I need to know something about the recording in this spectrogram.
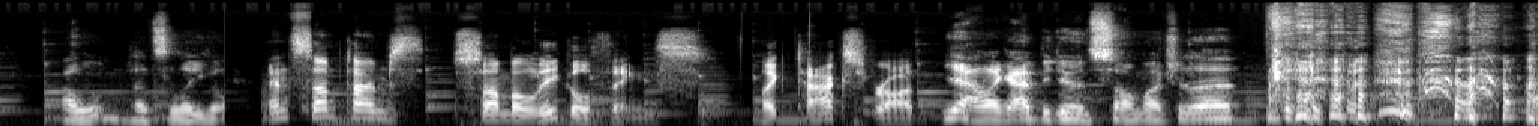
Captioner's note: much laugh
